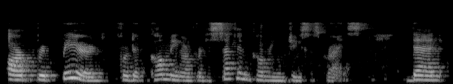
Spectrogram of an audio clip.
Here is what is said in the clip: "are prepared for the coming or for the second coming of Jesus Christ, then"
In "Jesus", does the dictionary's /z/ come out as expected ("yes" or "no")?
no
